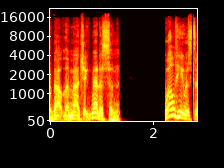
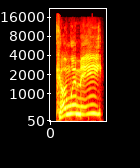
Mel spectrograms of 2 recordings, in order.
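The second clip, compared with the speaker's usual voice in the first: high, urgent command; excited yell. A narrator's reading. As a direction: call out eagerly, pitched right up. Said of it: "Mister Cranky yelled".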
